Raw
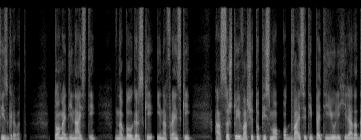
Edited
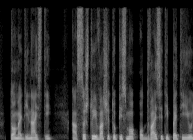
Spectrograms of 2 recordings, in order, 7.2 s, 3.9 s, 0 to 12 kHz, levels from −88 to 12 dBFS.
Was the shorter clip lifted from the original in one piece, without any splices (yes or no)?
no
